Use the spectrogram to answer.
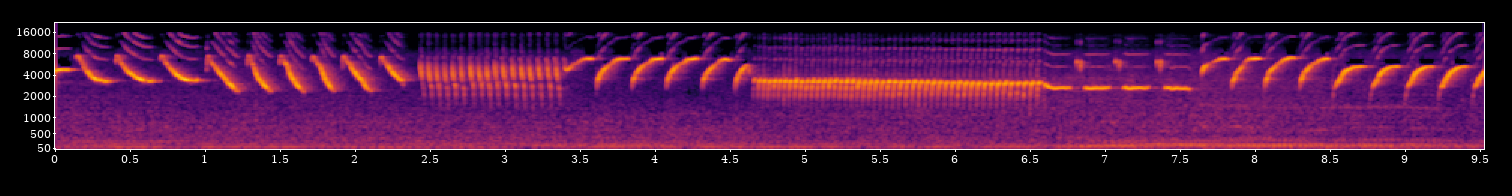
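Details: Canary training song: a rising whistled series, then a buzzy trill, more rising whistles, and a long level rattling note. Bright rising sweeps return at the end.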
